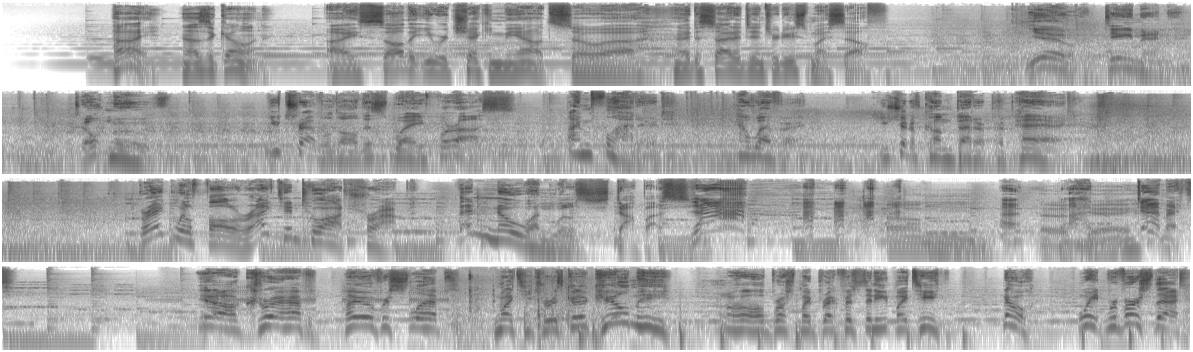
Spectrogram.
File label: Animation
